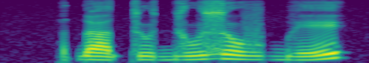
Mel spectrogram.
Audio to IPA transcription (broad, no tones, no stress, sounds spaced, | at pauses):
ɗ a t u d u z o v b e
